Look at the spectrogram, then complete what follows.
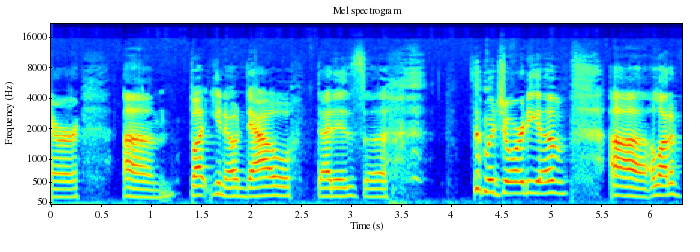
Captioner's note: chuckles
